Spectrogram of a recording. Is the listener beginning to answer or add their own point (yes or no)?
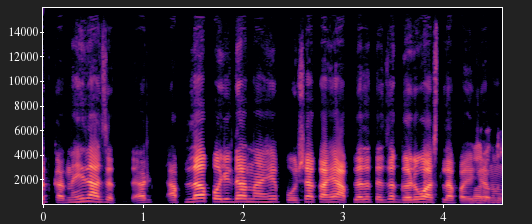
yes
